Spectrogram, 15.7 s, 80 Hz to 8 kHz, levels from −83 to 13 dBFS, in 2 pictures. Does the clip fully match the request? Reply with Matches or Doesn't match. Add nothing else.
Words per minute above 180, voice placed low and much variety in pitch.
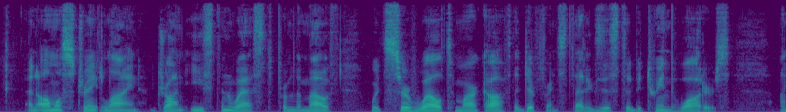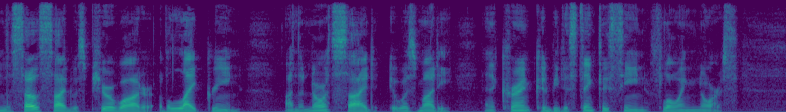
Doesn't match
